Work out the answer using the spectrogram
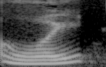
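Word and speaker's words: hoy: ده من today فهتبقى اوي، وطبعا الاتش ملهاش لازمة واقفة دايما سايلنت، مش عارفة ليه امتى هتتنطق، انا مش عارفة.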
